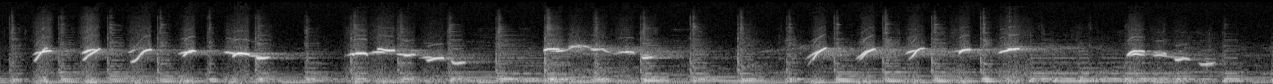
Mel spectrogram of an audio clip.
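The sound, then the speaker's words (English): Someone whistles a lively tune in short, chirpy rising phrases, loud, with steady musical accompaniment underneath and no talking. “Whistle.”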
